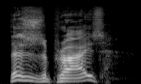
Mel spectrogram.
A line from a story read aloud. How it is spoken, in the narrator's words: grunted, unable to contain himself any longer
